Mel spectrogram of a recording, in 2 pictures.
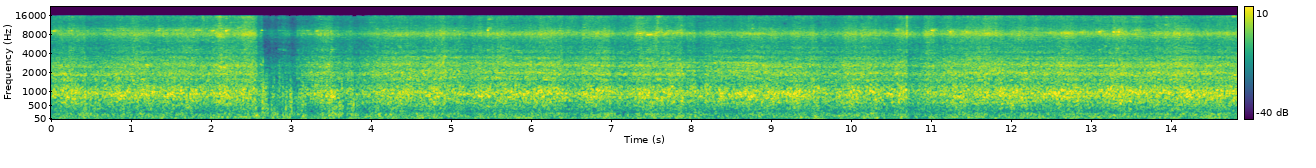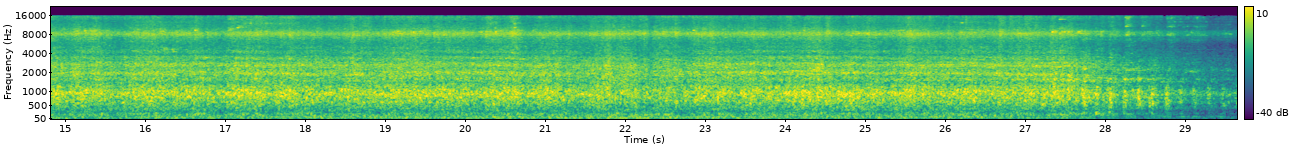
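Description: Freight train's open coal wagons rolling past close by, with a steady noise of steel wheels on rails. The sound dies away about 28 seconds in as the end of the train goes by.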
